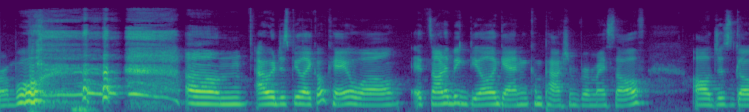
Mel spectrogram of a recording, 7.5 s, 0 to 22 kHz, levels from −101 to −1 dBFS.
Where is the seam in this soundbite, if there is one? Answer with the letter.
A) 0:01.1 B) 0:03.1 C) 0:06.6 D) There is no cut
D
